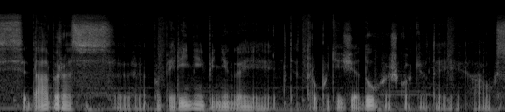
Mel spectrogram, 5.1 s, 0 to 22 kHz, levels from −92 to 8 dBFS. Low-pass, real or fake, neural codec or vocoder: 14.4 kHz; real; none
